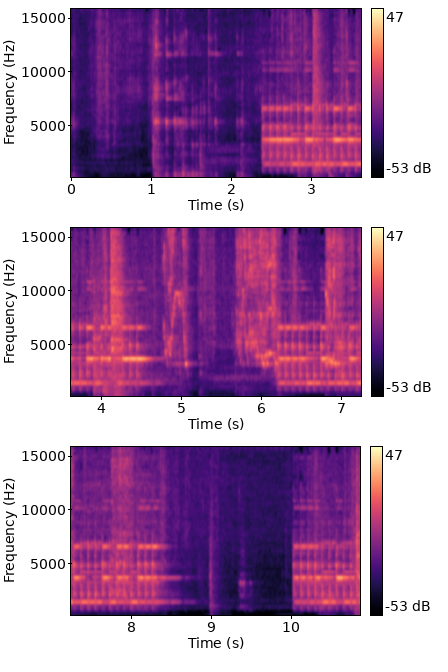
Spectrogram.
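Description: A mobile phone ringing: a ringtone of steady high tones with a fast pulse, in two stretches of about two seconds each, with short low buzzes underneath. A brief clatter comes about a second in.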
